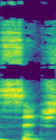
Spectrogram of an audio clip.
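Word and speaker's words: sinh: it looks cosh and cinch so even though i could say this is the hyperbolic cosine function for short we just call it cosh and cinch okay and it turns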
